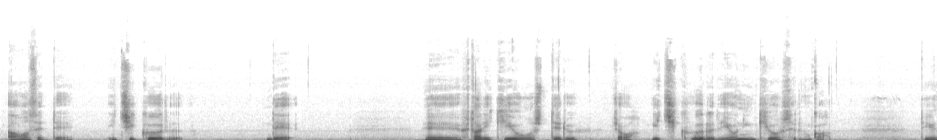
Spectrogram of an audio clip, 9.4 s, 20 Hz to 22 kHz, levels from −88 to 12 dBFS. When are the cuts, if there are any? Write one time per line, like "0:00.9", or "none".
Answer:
0:01.1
